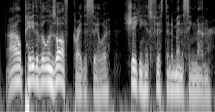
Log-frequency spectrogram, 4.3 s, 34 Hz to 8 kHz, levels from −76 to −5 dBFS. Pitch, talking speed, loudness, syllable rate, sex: 105 Hz, 210 wpm, -18 LUFS, 5.4 syllables/s, male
